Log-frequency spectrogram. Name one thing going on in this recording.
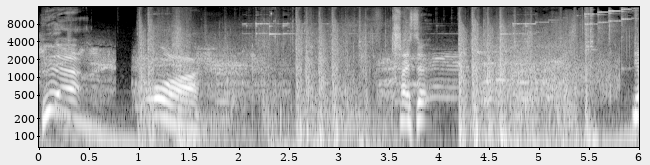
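Rifles fire in rapid bursts, loud and echoing.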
